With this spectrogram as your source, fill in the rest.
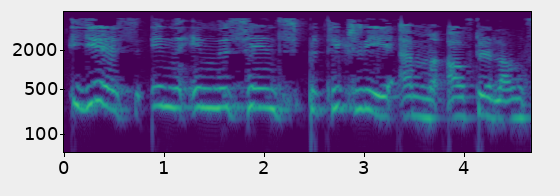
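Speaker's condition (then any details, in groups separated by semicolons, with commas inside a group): Cerebral palsy; mild, wheelchair assistance at airports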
